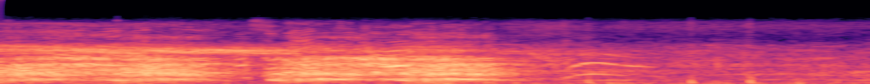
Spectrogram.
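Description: Animatronic pterosaur model sounding a recorded roar through a loudspeaker: two long, loud calls with a short break between them, which stop about two and a half seconds in.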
